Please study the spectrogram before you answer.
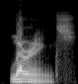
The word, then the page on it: larynx: American English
